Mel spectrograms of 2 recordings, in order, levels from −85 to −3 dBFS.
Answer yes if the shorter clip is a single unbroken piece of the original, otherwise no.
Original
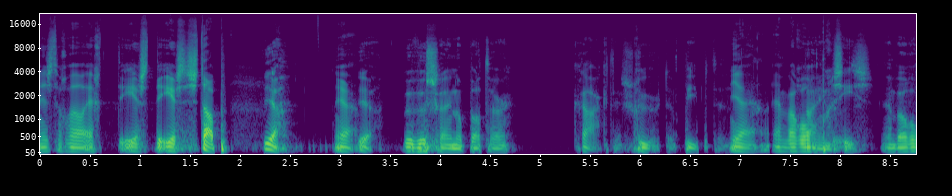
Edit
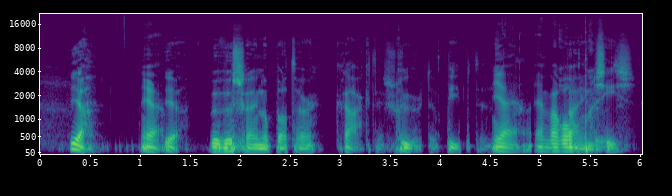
no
